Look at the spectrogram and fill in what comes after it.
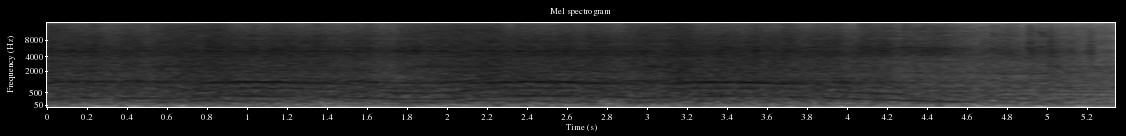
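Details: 1979 Ski-Doo Everest 444 liquid-cooled twin two-stroke snowmobile, first start in 3 years on fresh gas: revs up and settles, pitch rising and falling smoothly without misses or stumbles; normal healthy running.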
